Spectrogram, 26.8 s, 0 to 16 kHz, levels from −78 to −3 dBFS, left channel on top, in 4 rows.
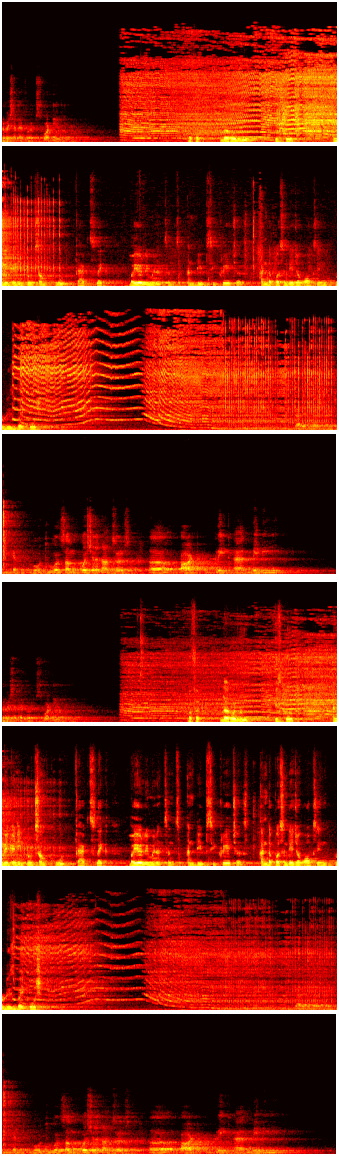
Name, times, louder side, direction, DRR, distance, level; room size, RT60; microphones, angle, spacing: voice 1, 0.0-1.3 8.5-8.6 19.2-25.6, left 1 dB, 45° left, 2.8 m, -31 dB
sound 1, 2.3-10.5 10.7-20.2, left 7 dB, 80° left, 1.3 m, -28 dB
voice 2, 3.7-4.0 4.4-5.0 5.5-5.9 6.6-8.8 9.2-14.2, right 2 dB, 40° right, 0.7 m, -21 dB
26.5 x 18.0 x 8.1 m
head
